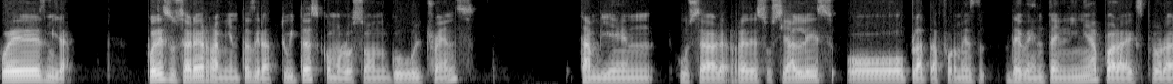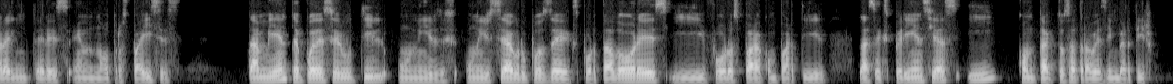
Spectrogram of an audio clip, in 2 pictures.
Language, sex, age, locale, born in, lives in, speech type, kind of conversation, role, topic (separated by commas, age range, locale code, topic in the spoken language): Spanish, male, 20-24, es-MX, Mexico, Mexico, read, expert-assistant, expert, ¿Cómo pueden los negocios pequeños aprovechar la globalización y la colaboración local?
